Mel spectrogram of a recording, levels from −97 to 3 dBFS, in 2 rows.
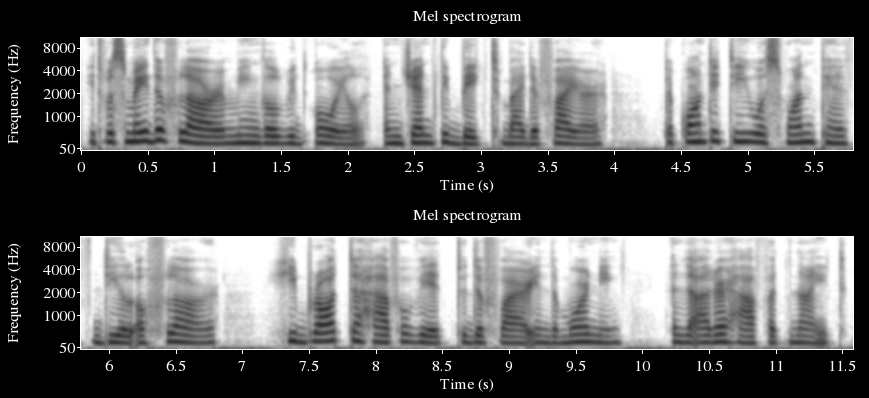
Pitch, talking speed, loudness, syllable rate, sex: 215 Hz, 205 wpm, -18 LUFS, 4.7 syllables/s, female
